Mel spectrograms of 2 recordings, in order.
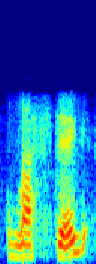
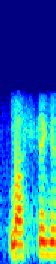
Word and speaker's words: Lustig: Lustig. Lustig is spelled L-U-S-T-I-G, M-D-M-S-L.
